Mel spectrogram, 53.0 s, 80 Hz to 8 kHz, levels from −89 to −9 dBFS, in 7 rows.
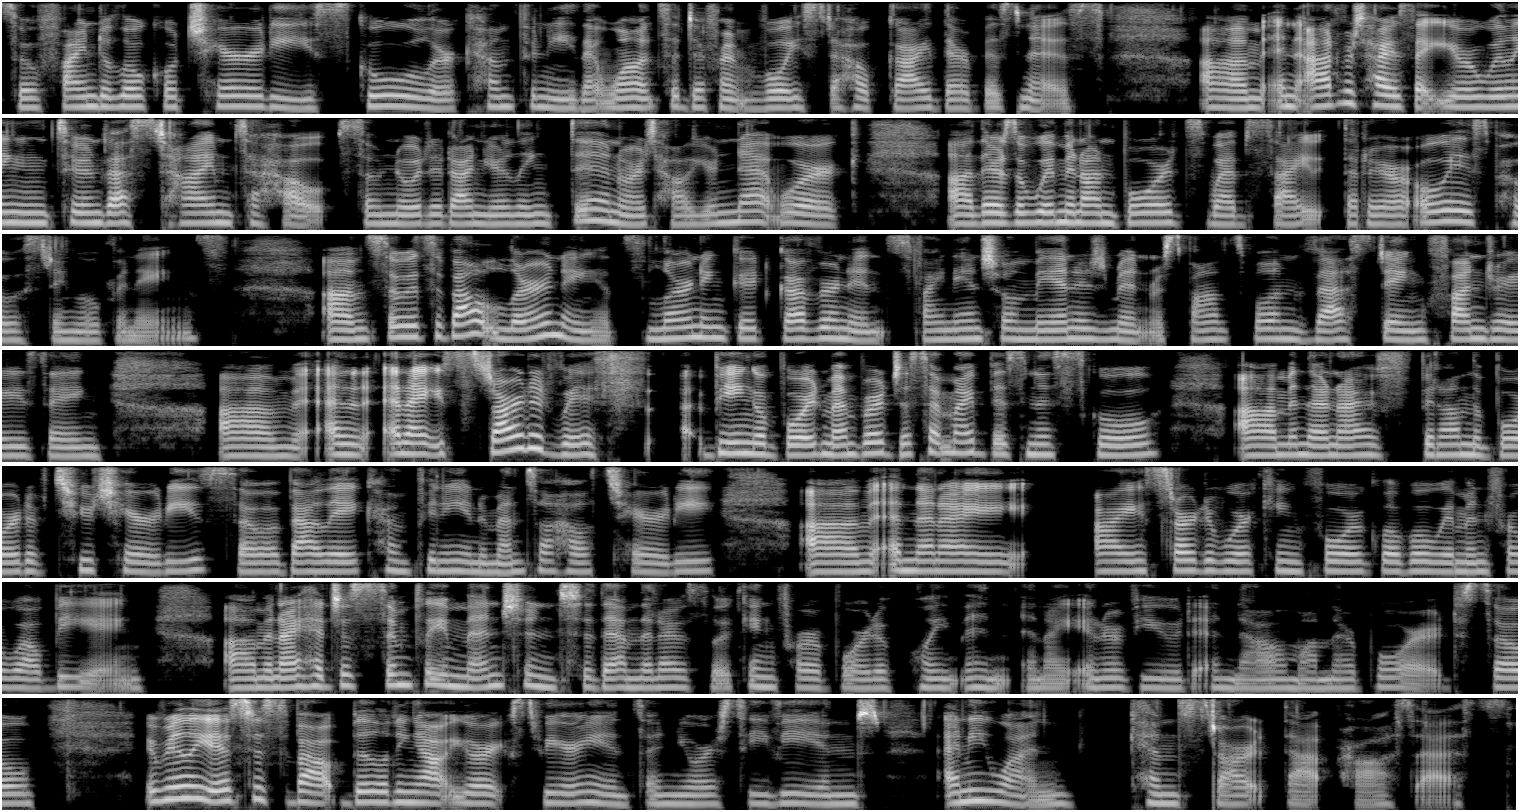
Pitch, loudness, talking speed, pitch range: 205 Hz, -22 LUFS, 180 wpm, 195-220 Hz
